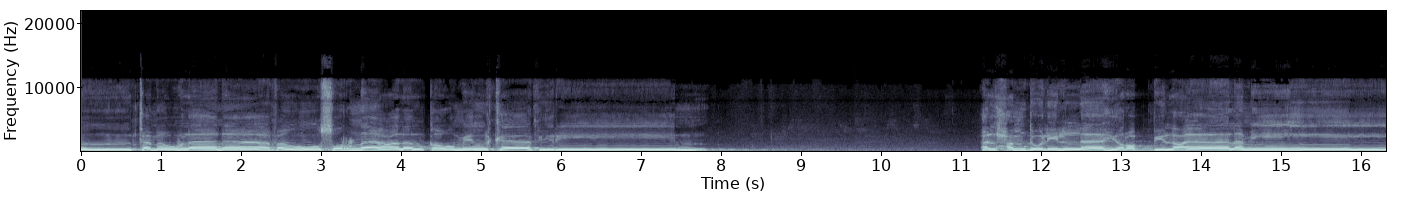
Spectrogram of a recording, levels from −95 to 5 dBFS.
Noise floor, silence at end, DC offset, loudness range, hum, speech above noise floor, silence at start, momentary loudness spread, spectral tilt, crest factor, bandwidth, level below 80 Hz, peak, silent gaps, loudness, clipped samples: -52 dBFS; 0 s; under 0.1%; 8 LU; none; 37 dB; 0 s; 4 LU; -7 dB/octave; 8 dB; 11.5 kHz; -54 dBFS; -8 dBFS; none; -16 LUFS; under 0.1%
